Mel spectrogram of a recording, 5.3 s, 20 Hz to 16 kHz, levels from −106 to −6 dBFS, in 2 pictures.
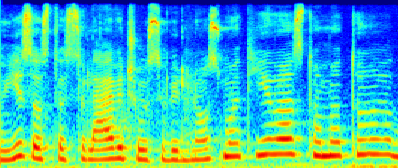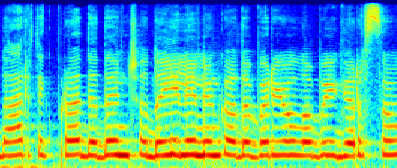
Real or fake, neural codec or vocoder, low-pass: fake; vocoder, 44.1 kHz, 128 mel bands every 512 samples, BigVGAN v2; 14.4 kHz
